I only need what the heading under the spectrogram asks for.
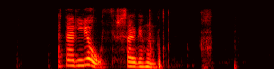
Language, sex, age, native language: Icelandic, female, 30-39, Icelandic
